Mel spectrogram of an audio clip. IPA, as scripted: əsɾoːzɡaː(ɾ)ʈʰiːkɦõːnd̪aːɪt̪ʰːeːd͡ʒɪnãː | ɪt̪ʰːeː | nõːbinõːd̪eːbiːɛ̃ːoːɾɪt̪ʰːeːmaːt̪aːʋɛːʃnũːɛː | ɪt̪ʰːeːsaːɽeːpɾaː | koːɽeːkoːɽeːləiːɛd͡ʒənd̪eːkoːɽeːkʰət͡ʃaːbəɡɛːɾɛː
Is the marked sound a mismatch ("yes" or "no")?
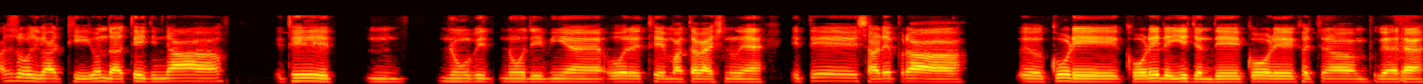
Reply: no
